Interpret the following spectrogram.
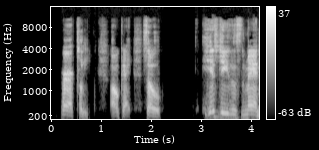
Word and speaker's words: Paraclete: P A R A C L E T E pariclete. Paraclete.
